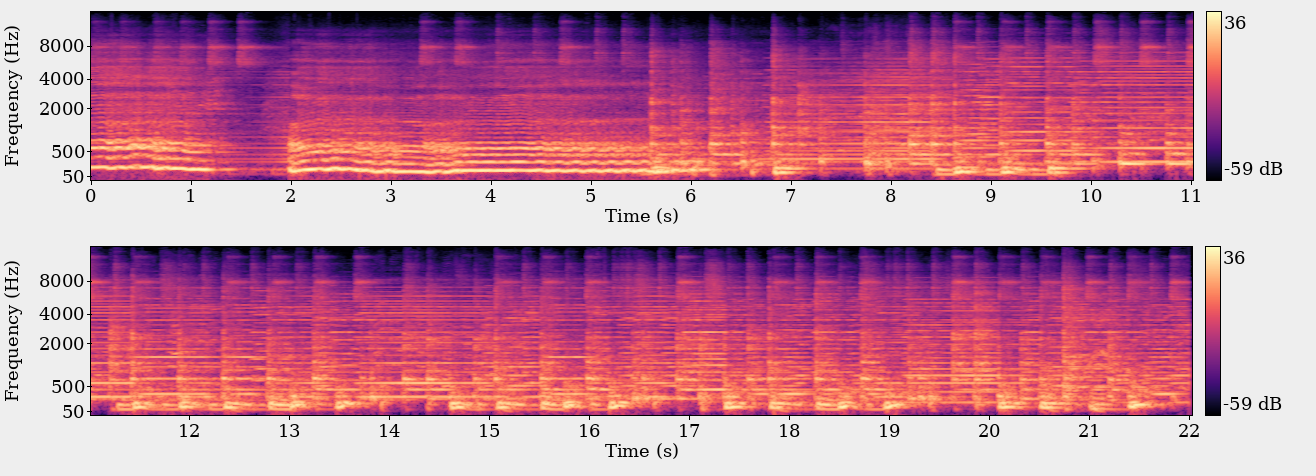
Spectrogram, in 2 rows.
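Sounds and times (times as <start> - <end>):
sustained melodic instruments: 0.0 - 22.0
hand drum rhythm: 5.6 - 22.0.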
